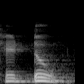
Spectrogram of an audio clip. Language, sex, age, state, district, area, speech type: Punjabi, male, 30-45, Punjab, Mohali, rural, read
